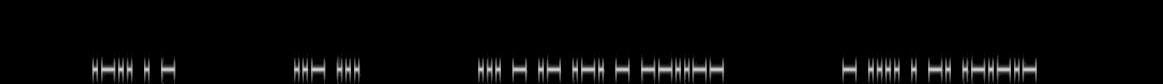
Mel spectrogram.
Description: Morse code, heard as a keyed tone, about 28 wpm, 700 Hz. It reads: LET US START, THEN.
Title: 4x Word-Spacing - Sentences from Top 300 Words - 28wpm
